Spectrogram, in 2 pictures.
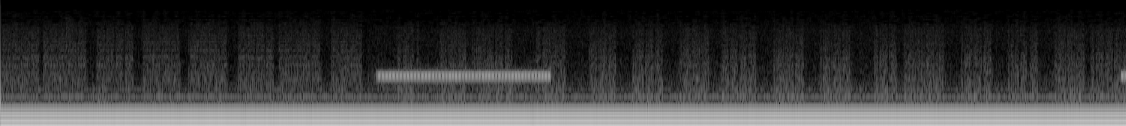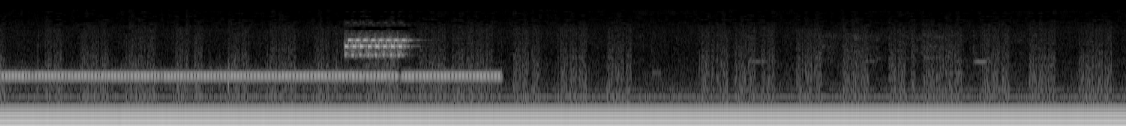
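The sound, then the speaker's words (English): Ringback tones sound while a call is placed to a cell phone: a short steady tone, then a longer one with a brief multi-tone dialing beep inside it. Constant hissing line noise with regular clicks runs underneath. “So what we're going to do is we're going to call my cell phone first.”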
